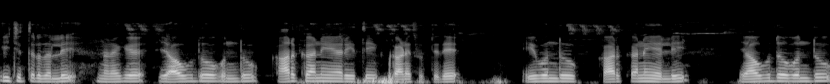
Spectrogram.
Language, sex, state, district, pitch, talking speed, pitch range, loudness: Kannada, male, Karnataka, Raichur, 140 Hz, 100 wpm, 130-150 Hz, -19 LUFS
